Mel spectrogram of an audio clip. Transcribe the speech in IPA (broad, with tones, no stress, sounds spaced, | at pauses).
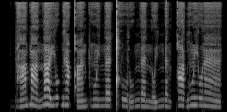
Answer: bʱ ã˩˧ ɓ ã˧˩ n a˥˧ j ʊ˥ ɡ ɛ̃˥˧ qʼ ɛ̃˩˧ bʱ ũ˧ j n ɛ˧ ǃʰ u˧˩ ɾ u˩˧ ŋ ɛ˧ n ʊ˩˧ j ŋ ɛ˧˩ ŋ q a˥˧ ɡ ũ˥ j ʊ˥ ɾ ɛ̃˥˧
